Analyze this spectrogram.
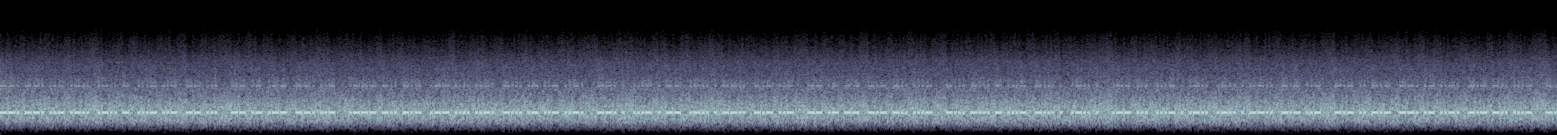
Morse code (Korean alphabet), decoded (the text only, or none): … 몹시 흥분된 사람같이 몸을 떨다가 벼락같이 양손을 …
